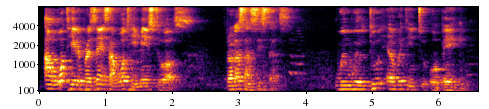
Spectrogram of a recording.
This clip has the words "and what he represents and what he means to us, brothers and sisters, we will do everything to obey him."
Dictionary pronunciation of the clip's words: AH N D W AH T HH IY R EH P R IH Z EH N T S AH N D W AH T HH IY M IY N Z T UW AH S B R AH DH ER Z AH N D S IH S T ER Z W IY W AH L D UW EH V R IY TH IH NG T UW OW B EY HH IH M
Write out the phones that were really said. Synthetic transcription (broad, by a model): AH N W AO T HH IY R EH P R IH Z EH N T S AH N W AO T HH IY M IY N S T UW AH S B R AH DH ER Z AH N S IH S T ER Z W IY W AH L D UW EH V R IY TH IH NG T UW OW B EY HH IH M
